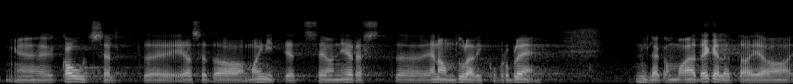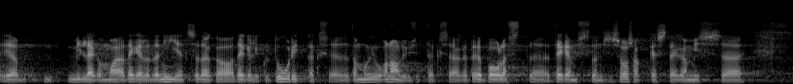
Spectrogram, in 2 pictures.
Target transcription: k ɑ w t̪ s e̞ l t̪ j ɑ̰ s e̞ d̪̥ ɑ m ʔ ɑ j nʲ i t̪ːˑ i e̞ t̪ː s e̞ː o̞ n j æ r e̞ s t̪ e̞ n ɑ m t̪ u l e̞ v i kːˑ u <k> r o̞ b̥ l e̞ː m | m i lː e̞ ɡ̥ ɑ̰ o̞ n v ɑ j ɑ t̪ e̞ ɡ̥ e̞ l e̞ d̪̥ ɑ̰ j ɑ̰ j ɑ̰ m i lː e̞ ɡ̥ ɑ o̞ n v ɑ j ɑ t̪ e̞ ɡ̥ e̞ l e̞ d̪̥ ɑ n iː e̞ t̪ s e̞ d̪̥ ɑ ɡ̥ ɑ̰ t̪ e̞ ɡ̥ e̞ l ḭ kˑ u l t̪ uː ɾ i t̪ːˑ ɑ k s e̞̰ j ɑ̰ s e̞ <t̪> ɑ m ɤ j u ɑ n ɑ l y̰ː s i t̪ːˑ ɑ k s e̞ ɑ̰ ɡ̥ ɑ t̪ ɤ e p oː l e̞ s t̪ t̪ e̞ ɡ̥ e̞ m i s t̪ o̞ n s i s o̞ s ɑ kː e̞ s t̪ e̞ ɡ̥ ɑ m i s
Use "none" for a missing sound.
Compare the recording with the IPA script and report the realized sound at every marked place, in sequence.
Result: p, d̪

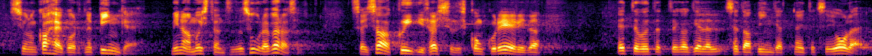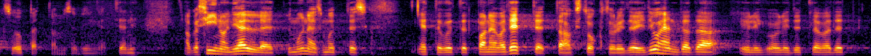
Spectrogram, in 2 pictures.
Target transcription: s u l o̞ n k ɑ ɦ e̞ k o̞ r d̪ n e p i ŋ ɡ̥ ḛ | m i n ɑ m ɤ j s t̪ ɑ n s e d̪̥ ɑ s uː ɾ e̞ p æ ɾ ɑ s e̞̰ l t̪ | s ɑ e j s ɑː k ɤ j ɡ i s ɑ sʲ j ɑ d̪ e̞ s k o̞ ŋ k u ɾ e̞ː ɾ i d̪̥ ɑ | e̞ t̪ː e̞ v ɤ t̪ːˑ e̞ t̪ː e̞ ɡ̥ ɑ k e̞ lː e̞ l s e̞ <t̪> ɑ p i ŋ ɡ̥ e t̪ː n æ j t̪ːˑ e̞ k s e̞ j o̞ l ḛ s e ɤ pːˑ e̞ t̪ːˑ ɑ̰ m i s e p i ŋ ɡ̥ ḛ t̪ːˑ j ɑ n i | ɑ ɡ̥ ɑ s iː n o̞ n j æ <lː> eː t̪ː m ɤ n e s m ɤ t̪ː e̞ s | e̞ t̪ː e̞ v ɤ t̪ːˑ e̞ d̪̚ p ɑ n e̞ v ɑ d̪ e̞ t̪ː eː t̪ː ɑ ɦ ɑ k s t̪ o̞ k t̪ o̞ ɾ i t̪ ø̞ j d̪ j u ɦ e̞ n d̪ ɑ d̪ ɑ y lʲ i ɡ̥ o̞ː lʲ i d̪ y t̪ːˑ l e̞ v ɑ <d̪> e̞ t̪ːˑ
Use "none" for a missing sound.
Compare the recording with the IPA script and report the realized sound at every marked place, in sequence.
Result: d̪, lː, d̪

